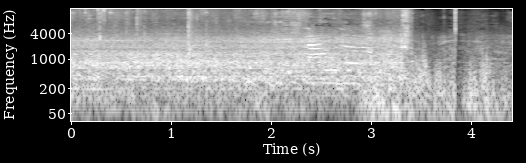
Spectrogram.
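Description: Airport apron noise: jet airliner engines running as an aircraft taxis, with indistinct voices of people nearby. The sound changes abruptly and gets quieter about three and a half seconds in.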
